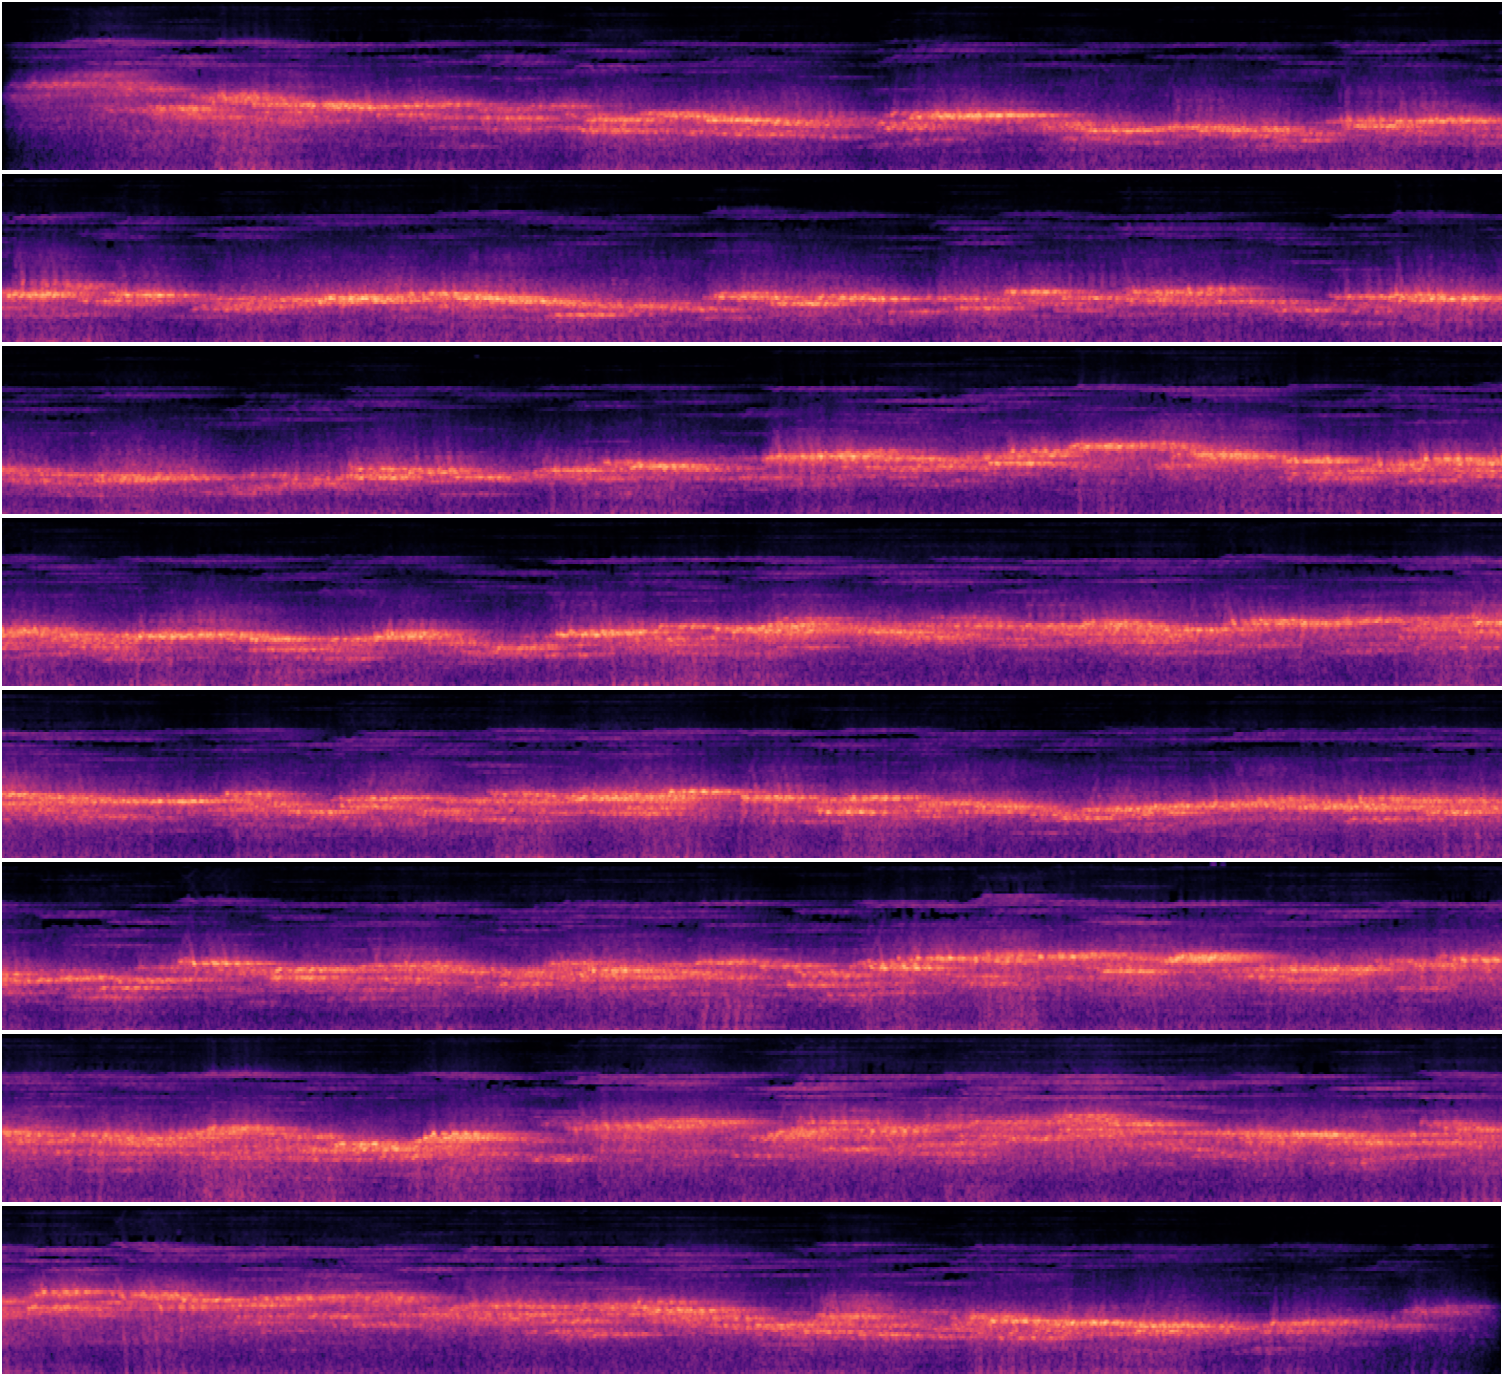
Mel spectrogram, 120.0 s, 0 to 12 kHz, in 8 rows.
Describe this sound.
This sample is part of the "Space Machine" sample pack. 2 minutes of pure ambient deep space atmosphere. A space monster in a cave.
soundscape, reaktor, drone, space, experimental, ambient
